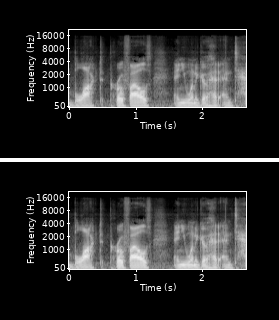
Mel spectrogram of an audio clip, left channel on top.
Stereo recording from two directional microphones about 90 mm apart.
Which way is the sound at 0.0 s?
30° right (ahead or behind).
